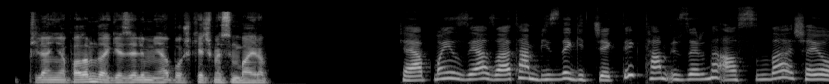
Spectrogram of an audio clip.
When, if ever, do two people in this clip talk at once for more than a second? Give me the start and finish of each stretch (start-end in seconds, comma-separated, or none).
none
